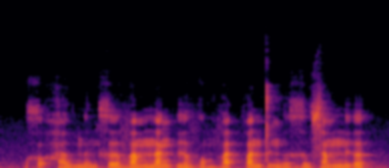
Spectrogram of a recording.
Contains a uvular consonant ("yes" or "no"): no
